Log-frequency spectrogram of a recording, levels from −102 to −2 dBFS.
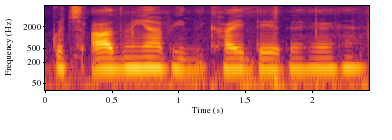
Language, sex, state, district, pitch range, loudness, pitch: Hindi, male, Assam, Kamrup Metropolitan, 130-140 Hz, -20 LUFS, 130 Hz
